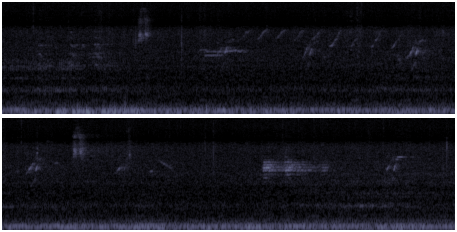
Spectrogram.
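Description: Birds chirping: many short, quick chirps and calls scattered throughout, with a rapid run of them about seven seconds in, over a low steady rumble.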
